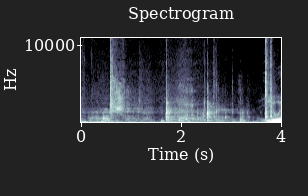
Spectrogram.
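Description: Light handling of USB cables and plugs on a wooden table: a few faint, short clicks and knocks.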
